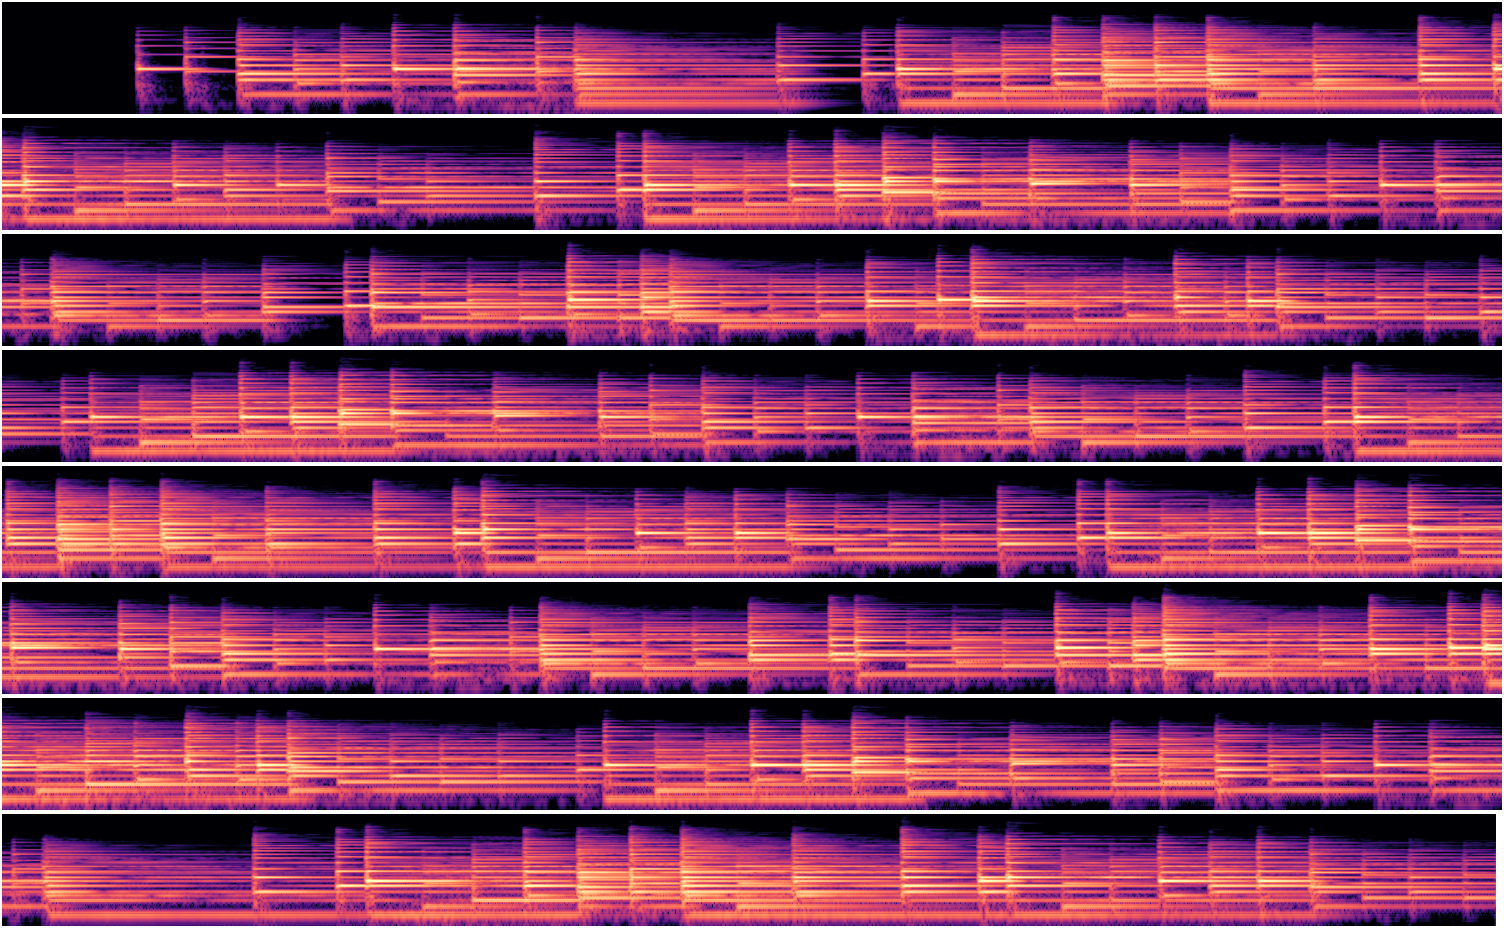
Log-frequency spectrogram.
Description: Piano
gospel hymn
